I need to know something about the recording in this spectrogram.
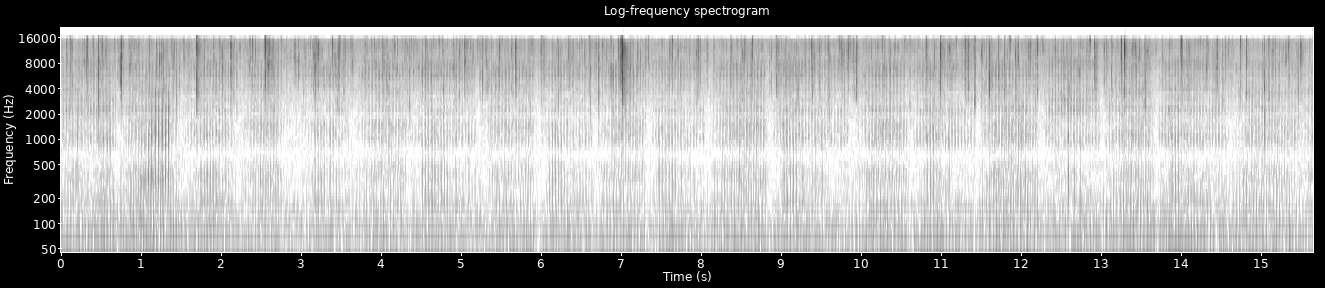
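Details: Steady, deep purring from a cat, a rolling low vibration with rhythmic breath swells and one brief higher murmur early on, set against crisp pops and crackles of a fireplace.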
